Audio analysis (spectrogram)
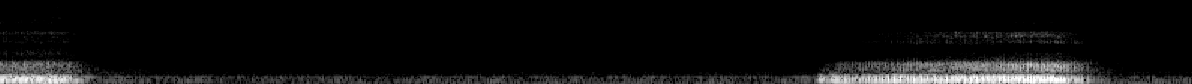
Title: Boxer baby sleeping on her couch #snoring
